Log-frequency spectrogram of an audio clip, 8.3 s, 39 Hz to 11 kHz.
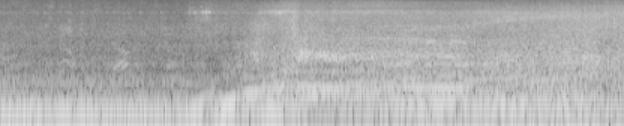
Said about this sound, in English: the Viper's V10 sounds surprisingly quiet and constricted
